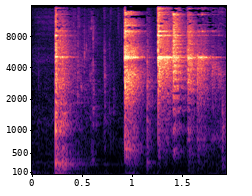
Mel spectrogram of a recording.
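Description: Glass bottles of Kronbacher Fassbrause clink together in a toast, three bright knocks with ringing tones, the first a bit apart and the last two close together, loud with no talking.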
